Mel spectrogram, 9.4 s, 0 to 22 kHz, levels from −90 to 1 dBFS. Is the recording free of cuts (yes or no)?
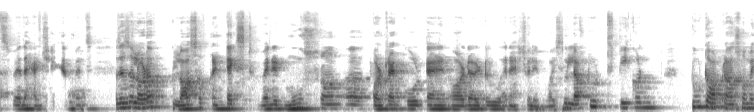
no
